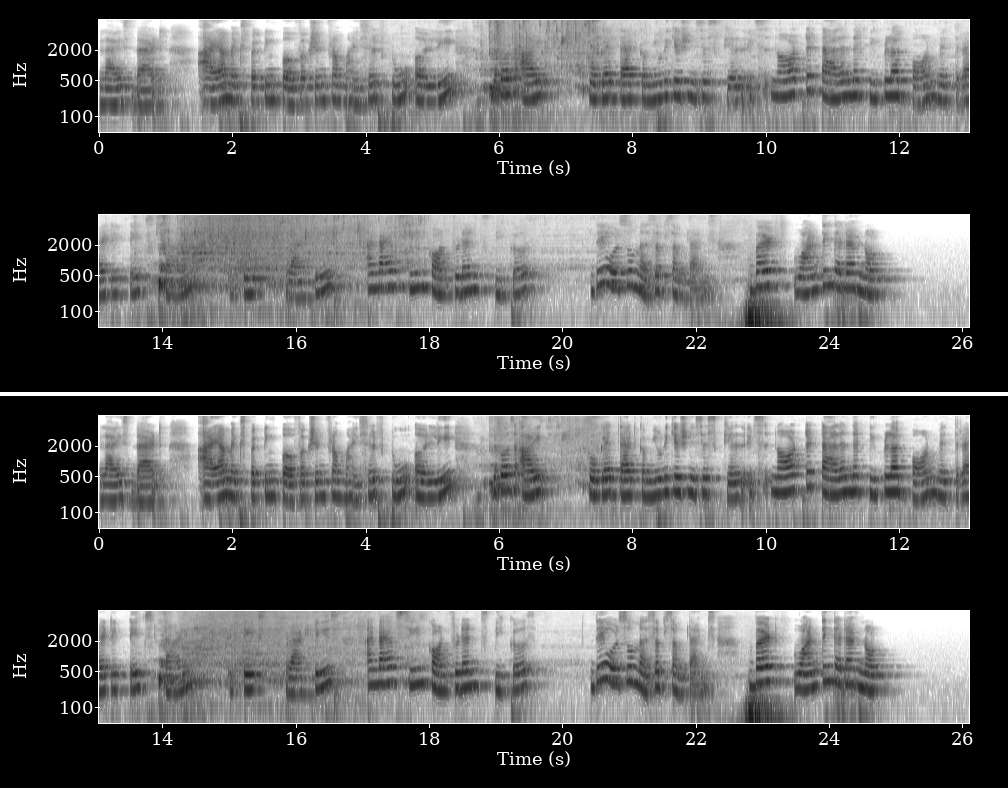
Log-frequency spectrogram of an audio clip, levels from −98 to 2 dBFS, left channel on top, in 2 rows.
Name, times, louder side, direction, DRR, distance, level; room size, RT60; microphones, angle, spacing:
voice 1, 0.0-6.7 7.2-15.5 15.8-19.5 20.4-24.7, right 3 dB, 60° right, 8 dB, 0.5 m, -27 dB
Toilet flush, 4.2-4.3 5.5-8.3 8.6-8.7 8.9-9.0 9.3-9.7 11.4-11.5 11.9-12.0 13.5-20.2 20.5-20.9 21.4-21.9 22.3-23.3, left 2 dB, 85° left, 0.9 m, -32 dB
7.2 x 6.6 x 2.5 m, 0.76 s
head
